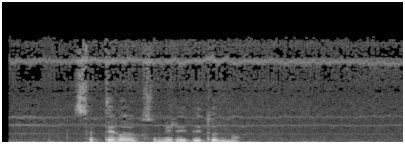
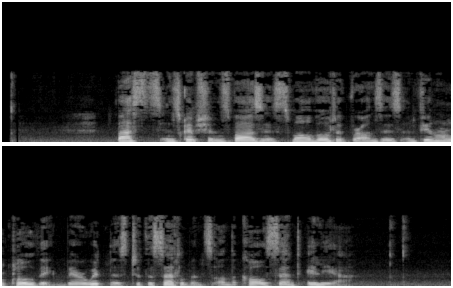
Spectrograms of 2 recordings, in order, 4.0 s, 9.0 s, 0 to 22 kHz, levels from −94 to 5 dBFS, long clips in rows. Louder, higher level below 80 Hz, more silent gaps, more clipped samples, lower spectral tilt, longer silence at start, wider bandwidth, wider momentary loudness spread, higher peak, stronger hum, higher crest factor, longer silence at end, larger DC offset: about the same, -24 LUFS vs -25 LUFS; first, -52 dBFS vs -74 dBFS; neither; neither; about the same, -5.5 dB/octave vs -5.5 dB/octave; second, 0.05 s vs 1.15 s; first, 17 kHz vs 11.5 kHz; first, 19 LU vs 10 LU; about the same, -4 dBFS vs -6 dBFS; neither; about the same, 22 dB vs 20 dB; second, 0 s vs 1.05 s; neither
